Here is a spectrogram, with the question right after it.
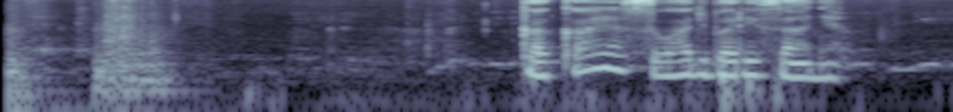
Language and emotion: Russian, neutral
